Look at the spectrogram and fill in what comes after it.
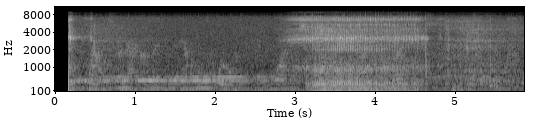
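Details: A father, described as a very heavy snorer, asleep: a loud, rough, rattling snore on a breath in, with quieter breathing around it; heavy snoring during sleep.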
